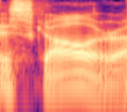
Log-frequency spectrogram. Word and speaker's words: Scollar: Now, with me today is Lisa Tamayo, who's the CEO and co-founder of Scollar. And when I say Scollar, I'm not necessarily referring to being educated, am I?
